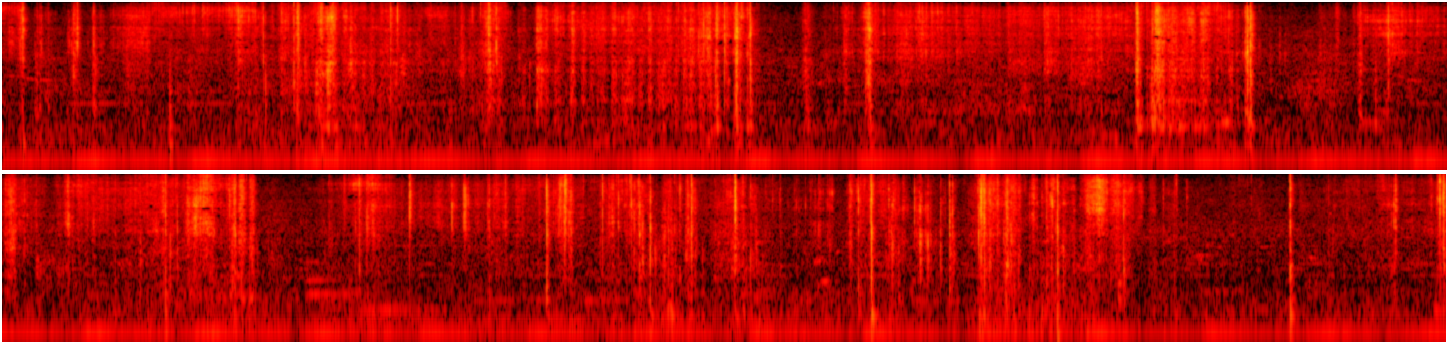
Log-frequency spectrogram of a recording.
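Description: Blue painter's tape being peeled slowly off watercolor paper, with irregular crackling and crinkling as the peeled tape is bunched up in the fingers.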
